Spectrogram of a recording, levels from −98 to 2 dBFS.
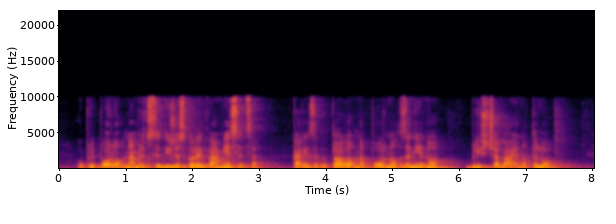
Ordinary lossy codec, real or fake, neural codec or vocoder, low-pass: AAC, 48 kbps; real; none; 9.9 kHz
